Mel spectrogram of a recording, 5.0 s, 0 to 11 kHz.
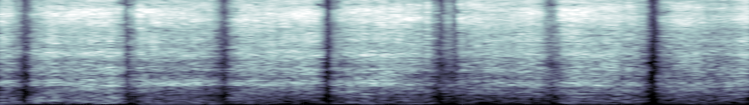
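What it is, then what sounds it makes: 100-grit sandpaper being scratched. Long pointed nails scratch a hollow tube of rolled 100-grit sandpaper. About eight steady, gritty scraping strokes are heard, each a bright rasping hiss separated by brief pauses.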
